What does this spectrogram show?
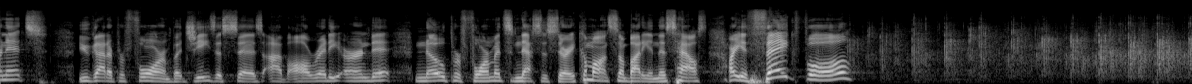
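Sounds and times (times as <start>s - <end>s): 
speech: 0.0s - 8.7s
light scattered golf claps: 8.3s - 11.9s.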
